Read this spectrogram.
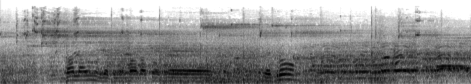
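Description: Men shout to each other across an echoing hall.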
